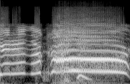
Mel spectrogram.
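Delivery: shouting. Voicing a character who shouts to everyone: shouting. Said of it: "You just shout to everyone".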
